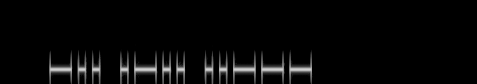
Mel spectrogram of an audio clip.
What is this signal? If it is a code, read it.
Morse code, heard as a keyed tone, about 17 wpm, 700 Hz. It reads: DL2
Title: Callsign Prefixes for Top 25 DXCC - 17wpm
